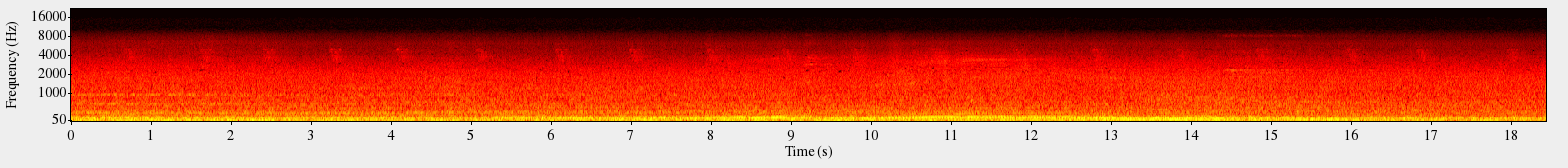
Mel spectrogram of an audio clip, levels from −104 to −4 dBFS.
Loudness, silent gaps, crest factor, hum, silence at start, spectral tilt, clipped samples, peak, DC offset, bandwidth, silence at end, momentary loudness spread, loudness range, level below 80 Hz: -37 LUFS; none; 14 dB; none; 0 s; -8 dB/octave; under 0.1%; -20 dBFS; under 0.1%; 8.8 kHz; 0 s; 6 LU; 4 LU; -40 dBFS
